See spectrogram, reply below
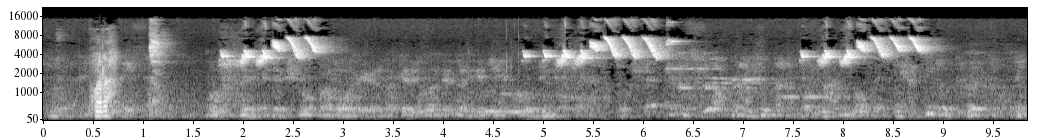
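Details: Double-collared seedeater giving its "tuitui manda chuva" song: three short rising trills of crisp high notes about three seconds apart, after a brief low thud at the start, over a faint background hum.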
